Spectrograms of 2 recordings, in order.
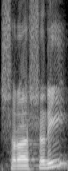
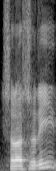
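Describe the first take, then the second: Both takes have the same delivery.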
